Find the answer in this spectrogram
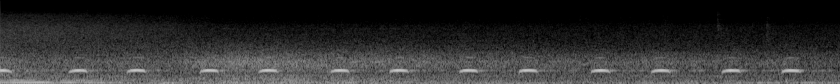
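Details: Northern boobook, Ichijoji in Kyoto's Sakyo Ward, Japan, recorded 22 May 2023 on a TASCAM DR-100MKIII; twelve round, mid-pitched hoots in regular twos, preceded by a brief low rumble, steady background hiss throughout.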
